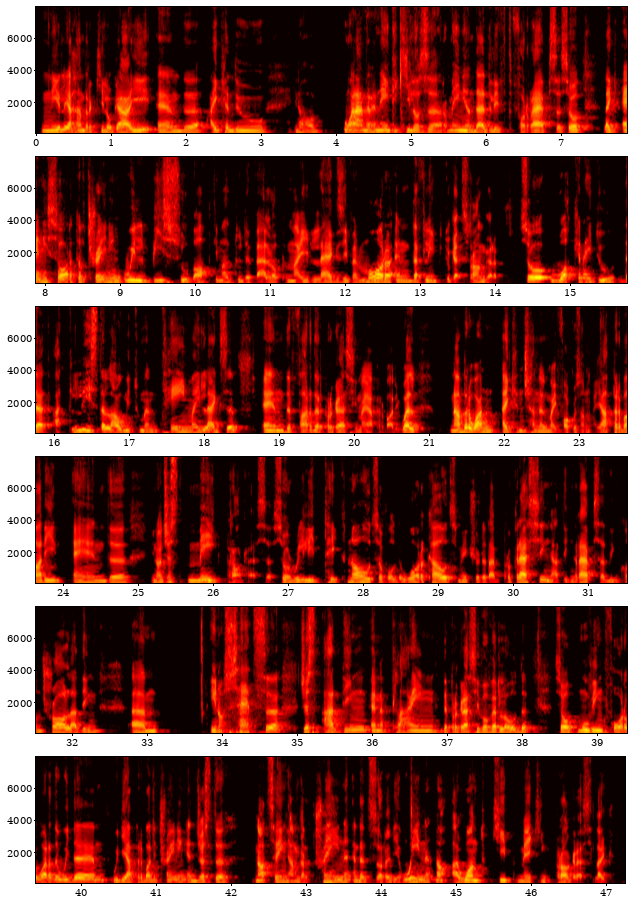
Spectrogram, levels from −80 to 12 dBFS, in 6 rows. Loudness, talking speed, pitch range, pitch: -28 LUFS, 180 wpm, 120-155 Hz, 130 Hz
